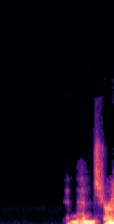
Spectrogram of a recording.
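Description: An older woman speaks calmly and clearly.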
